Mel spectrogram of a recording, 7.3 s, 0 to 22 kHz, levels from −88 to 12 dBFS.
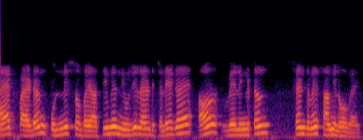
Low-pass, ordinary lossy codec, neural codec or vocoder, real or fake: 3.6 kHz; none; codec, 16 kHz in and 24 kHz out, 1 kbps, XY-Tokenizer; fake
